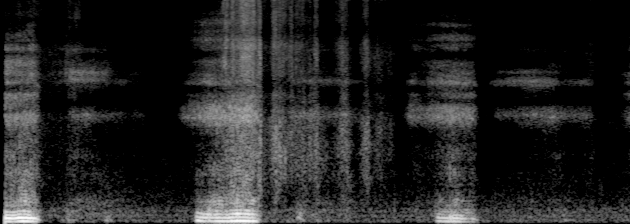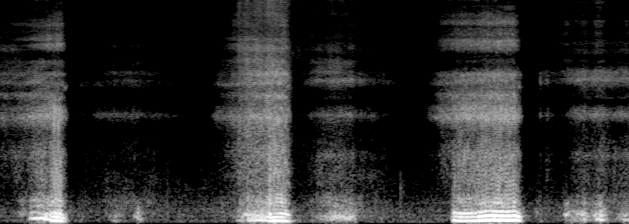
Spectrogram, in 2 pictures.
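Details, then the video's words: Central Asian Shepherd Dog (Alabai) snoring: deep, rasping snores repeat about every three seconds, each a short noisy burst with quiet breathing between. "Алабай храпит"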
